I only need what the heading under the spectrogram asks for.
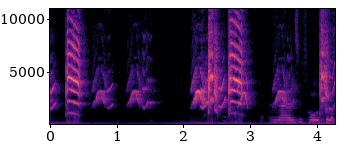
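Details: Pet cockatiels (Nymphicus hollandicus), just come out to join the owner and a sun conure, give harsh, high, grating squawks in short bursts over a low electrical hum.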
